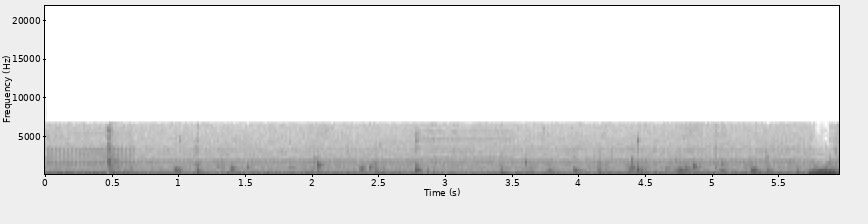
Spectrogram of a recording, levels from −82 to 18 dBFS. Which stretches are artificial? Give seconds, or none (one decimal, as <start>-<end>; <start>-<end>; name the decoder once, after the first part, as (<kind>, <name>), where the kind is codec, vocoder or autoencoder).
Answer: 2.8-3.5 (autoencoder, DAC-VAE)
